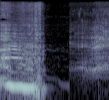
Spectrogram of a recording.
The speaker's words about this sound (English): The roar. Seriously, you don't roar, you don't make it into the club.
